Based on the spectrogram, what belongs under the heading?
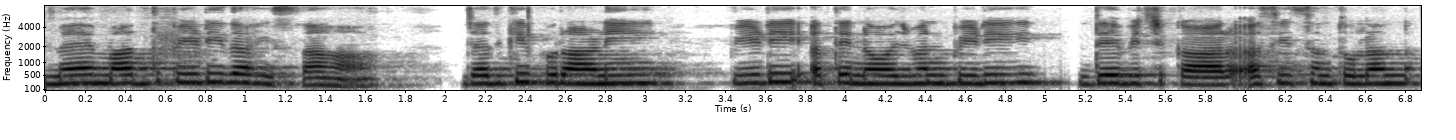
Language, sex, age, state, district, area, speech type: Punjabi, female, 30-45, Punjab, Shaheed Bhagat Singh Nagar, urban, spontaneous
